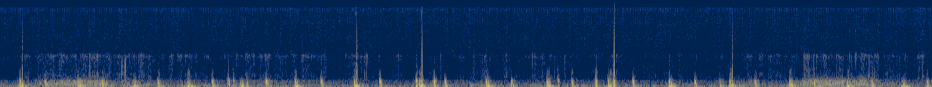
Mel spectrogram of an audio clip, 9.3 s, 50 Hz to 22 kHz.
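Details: Steady low thumps of a child's heartbeat recorded in person, about 100 beats a minute, with a faint background hum: normal heart sounds.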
